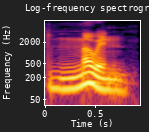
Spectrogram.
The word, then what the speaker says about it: Moin: clean by the way my name is pronounced Moen okay sorry Moen but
